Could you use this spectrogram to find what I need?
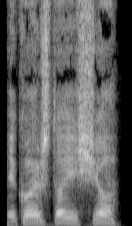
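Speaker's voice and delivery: high, projected reply; calling from above. A narrator's reading. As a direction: report loudly across a distance. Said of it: "ответили сверху".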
